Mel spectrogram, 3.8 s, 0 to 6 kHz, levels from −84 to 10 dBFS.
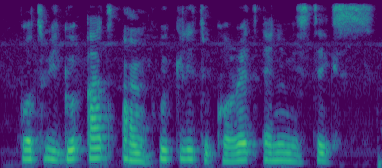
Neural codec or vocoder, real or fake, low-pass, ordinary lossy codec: vocoder, 44.1 kHz, 80 mel bands, Vocos; fake; 5.4 kHz; none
